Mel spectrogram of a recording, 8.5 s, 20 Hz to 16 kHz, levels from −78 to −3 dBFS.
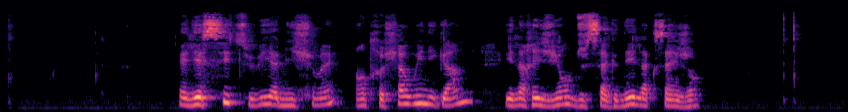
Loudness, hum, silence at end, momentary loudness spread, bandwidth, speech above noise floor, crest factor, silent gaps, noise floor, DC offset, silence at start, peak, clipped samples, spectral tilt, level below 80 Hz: -28 LUFS; none; 1.5 s; 16 LU; 11.5 kHz; 45 dB; 22 dB; none; -73 dBFS; under 0.1%; 0.1 s; -8 dBFS; under 0.1%; -3 dB/octave; -82 dBFS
